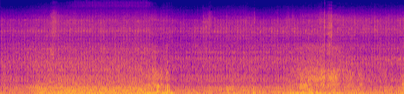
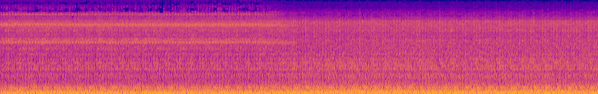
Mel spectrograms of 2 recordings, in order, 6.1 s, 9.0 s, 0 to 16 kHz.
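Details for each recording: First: Toyota Prado 150 diesel after replacing the squeaking part (17451-74051) and re-tightening its bolts. Steady low idle rumble with no squeak or chirp; the A/C is being switched on to test a rev rise. Normal idle, squeak fixed. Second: Toyota Prado 150 diesel at idle: thin high squeal over steady idle from a leaking exhaust pipe gasket; foot pressure on the exhaust stops it.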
